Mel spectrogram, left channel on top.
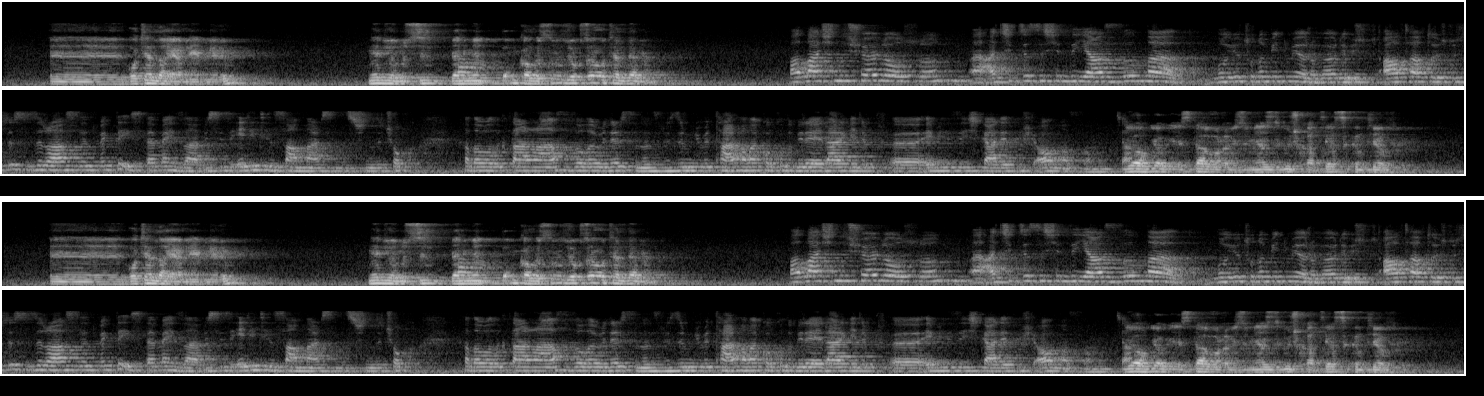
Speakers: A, on the right; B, on the right.
A: e, otel de ayarlayabilirim. Ne diyorsunuz siz
B: Vallahi,
A: benim yanımda mı kalırsınız yoksa otelde mi?
B: vallahi şimdi şöyle olsun. e, Açıkçası şimdi yazdığın da boyutunu bilmiyorum. Öyle üst alt alta üst üste sizi rahatsız etmek de istemeyiz abi. Siz elit insanlarsınız şimdi. Çok kalabalıktan rahatsız olabilirsiniz. Bizim gibi tarhana kokulu bireyler gelip e, evinizi işgal etmiş olmasın canım.
A: Yok yok estağfurullah bizim yazlık 3 kat ya sıkıntı yok.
